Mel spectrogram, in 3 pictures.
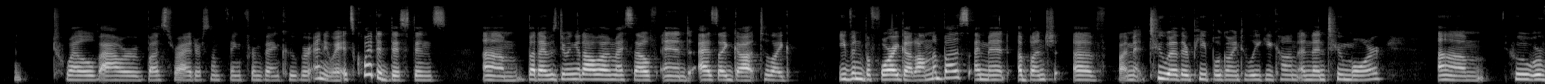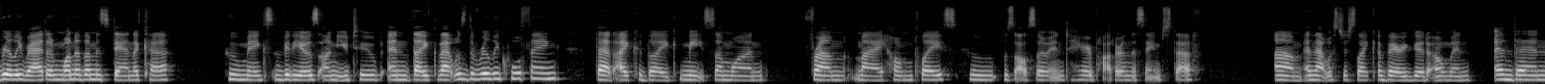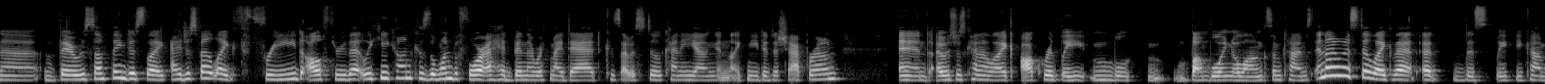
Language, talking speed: English, 215 wpm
